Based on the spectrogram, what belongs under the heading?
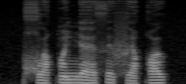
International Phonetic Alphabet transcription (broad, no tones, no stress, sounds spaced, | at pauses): χʷ ɯ qʷ ĩ ɲ ɾ ɛ θ ɪ f e qʷ ɯ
